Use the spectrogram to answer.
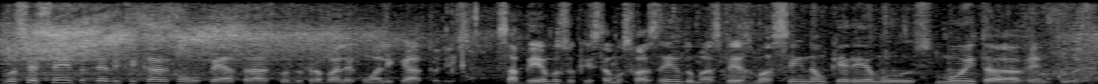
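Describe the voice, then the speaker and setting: A man's voice: fairly high pitch, expressive, brisk, few pauses, close to an everyday voice. An actor voicing a crocodilian researcher, a man speaking in a dubbed nature documentary. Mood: cautious, explaining. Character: male crocodilian researcher, cautious and impressed. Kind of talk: dubbed nature documentary interview and field commentary. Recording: noisy, outdoor ambience behind.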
